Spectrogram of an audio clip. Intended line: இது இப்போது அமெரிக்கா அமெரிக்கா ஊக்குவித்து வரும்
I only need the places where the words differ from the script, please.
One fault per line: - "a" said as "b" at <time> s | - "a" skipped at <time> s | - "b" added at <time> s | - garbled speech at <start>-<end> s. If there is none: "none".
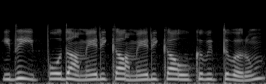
none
